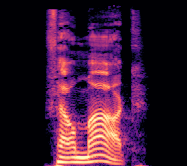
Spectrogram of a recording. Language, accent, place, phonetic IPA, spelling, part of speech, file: German, Germany, Berlin, [fɛɐ̯ˈmaːk], vermag, verb, De-vermag.ogg
- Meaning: first/third-person singular present of vermögen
